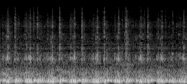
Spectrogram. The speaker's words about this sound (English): Suddenly, the sound of an engine can be heard above the crowd. Then another engine, and another, until the roar of engines becomes wonderfully deafening. The parade of near priceless vintage Ferraris slowly rolls over the cobblestone piazza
